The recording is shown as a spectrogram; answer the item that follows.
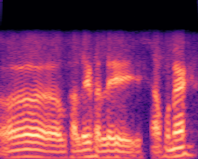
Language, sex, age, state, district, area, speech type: Assamese, male, 18-30, Assam, Golaghat, urban, conversation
